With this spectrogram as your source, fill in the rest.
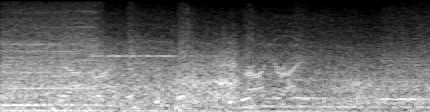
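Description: A racing car engine changes pitch as the car shifts down through the gears.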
